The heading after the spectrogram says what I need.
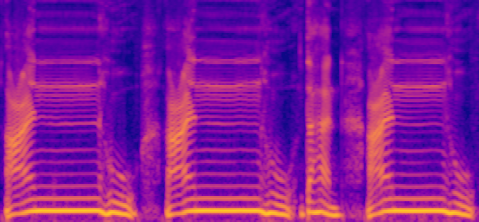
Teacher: Yang betul anhuma. Nun kan di ujung lidah. Jadi ujung lidahnya itu ditahan aja ke gusi.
